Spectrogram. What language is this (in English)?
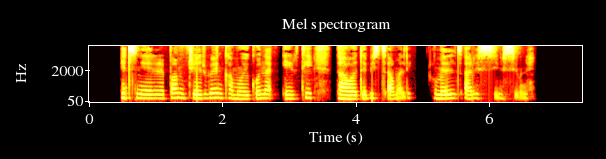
Georgian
